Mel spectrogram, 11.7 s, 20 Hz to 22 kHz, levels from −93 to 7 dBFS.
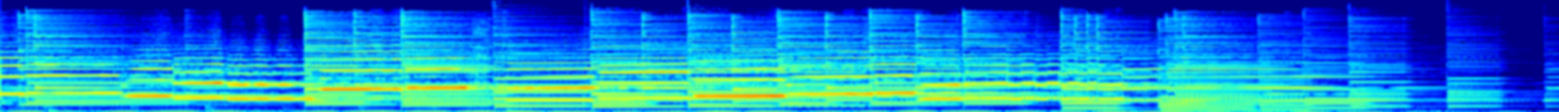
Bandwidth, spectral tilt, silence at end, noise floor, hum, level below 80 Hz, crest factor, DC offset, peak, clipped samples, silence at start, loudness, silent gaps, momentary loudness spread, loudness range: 17 kHz; -2.5 dB/octave; 0.6 s; -53 dBFS; none; -60 dBFS; 14 dB; under 0.1%; -10 dBFS; under 0.1%; 0 s; -23 LUFS; none; 17 LU; 12 LU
